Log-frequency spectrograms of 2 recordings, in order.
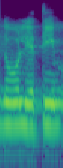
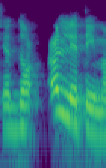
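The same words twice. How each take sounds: First: The 'ayn consonant is said short and single. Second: The 'ayn consonant is held long and doubled. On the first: Someone feeds orphans. The speaker calls it wrong. "ஷத்து இல்லாம வேகமா ஓடுறேங்கிற பேர்ல" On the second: Someone drives orphans away. The speaker calls it right. "ஷத்து குடுத்து, ஐன double count குடுத்து ஓதணும்"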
